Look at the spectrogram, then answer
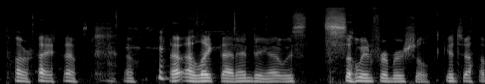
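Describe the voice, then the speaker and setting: With a Canadian accent, a man talks at a moderate pace in a fairly high, flat monotone, his loudness swinging widely in a dry, close recording with no echo. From Canada. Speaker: YouTube host. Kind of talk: casual panel chat. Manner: hesitant, many fillers.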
